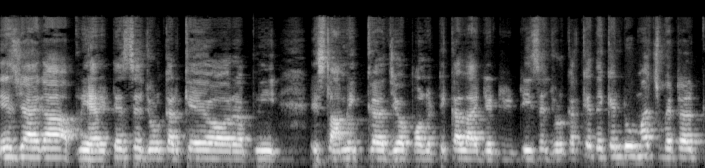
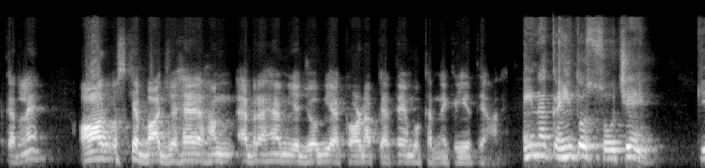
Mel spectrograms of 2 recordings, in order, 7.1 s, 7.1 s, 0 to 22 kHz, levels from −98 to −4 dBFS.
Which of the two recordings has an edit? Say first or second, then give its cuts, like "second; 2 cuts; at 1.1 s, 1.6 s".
second; 1 cut; at 5.2 s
